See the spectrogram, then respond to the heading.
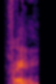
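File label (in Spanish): "fre", Spanish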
